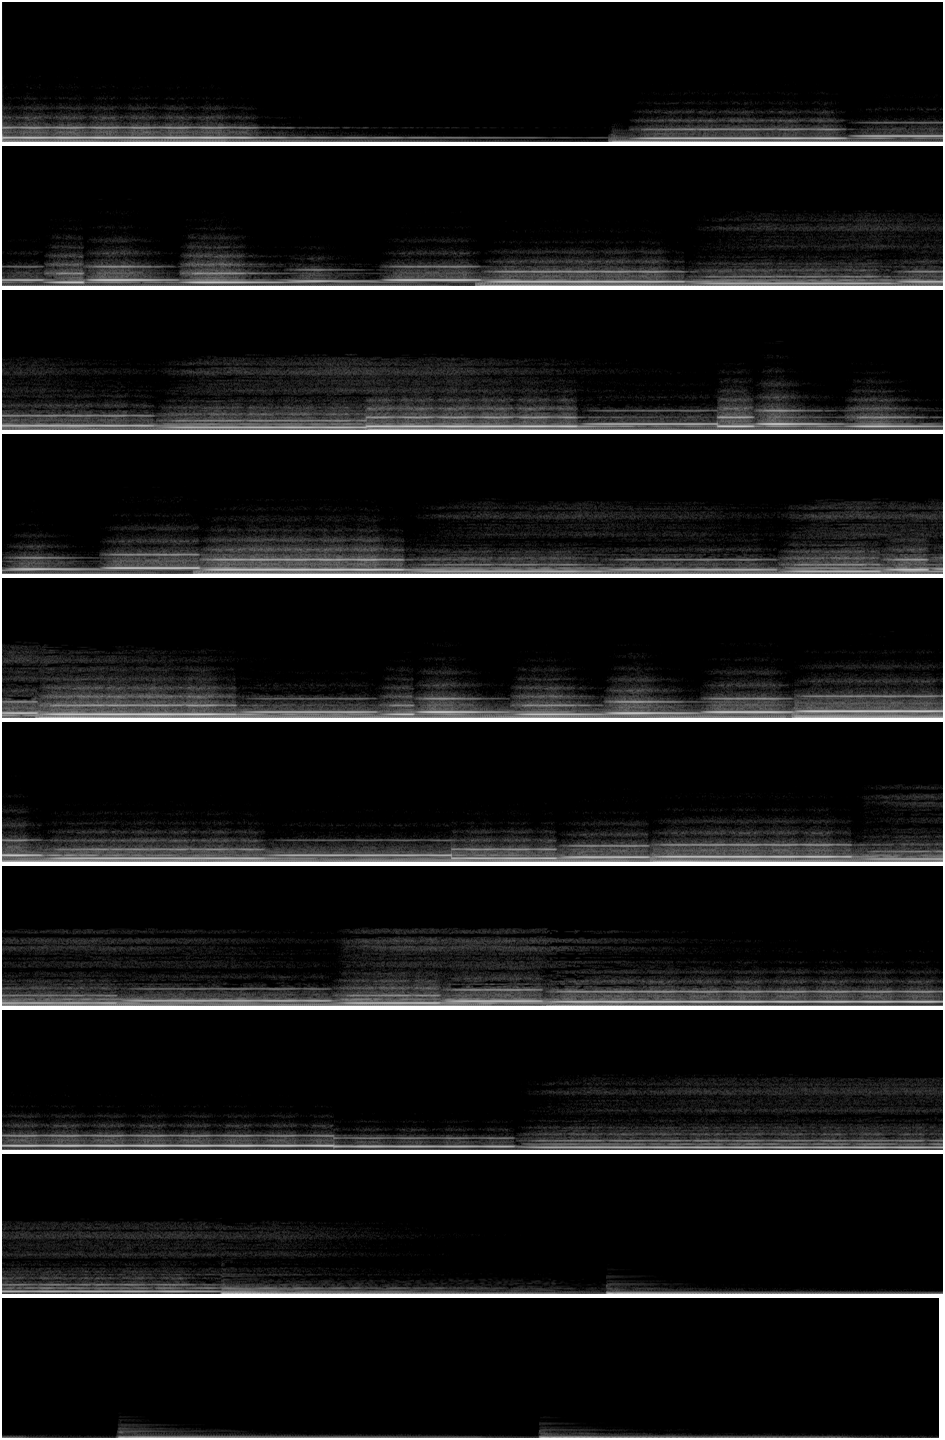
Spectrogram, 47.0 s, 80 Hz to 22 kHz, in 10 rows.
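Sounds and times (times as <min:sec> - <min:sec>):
flute melody: 0:00.0 - 0:40.0.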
